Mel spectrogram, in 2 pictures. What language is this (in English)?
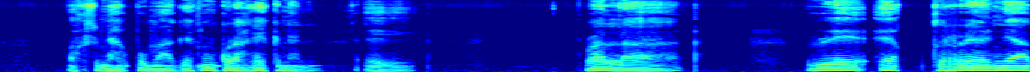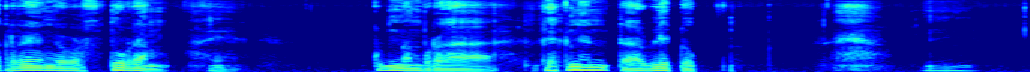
Sulka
